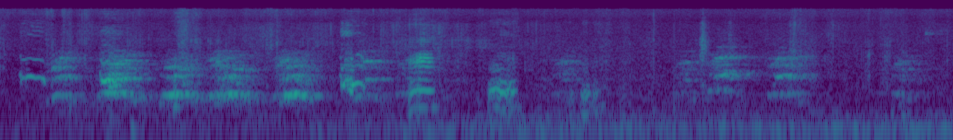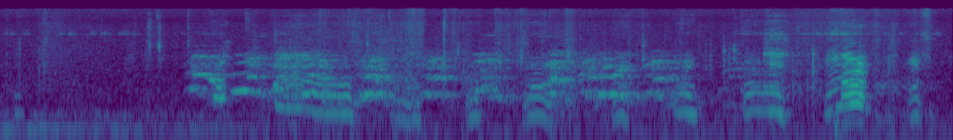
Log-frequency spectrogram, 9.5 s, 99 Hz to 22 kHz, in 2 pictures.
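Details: Collie puppies sixteen days old, filmed 3 June 2013, giving many overlapping high whimpers and squeals in rapid bursts, with a short quieter gap in the middle before the chorus resumes, a low hum underneath.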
